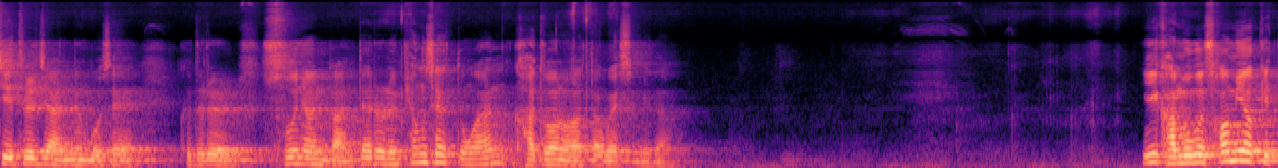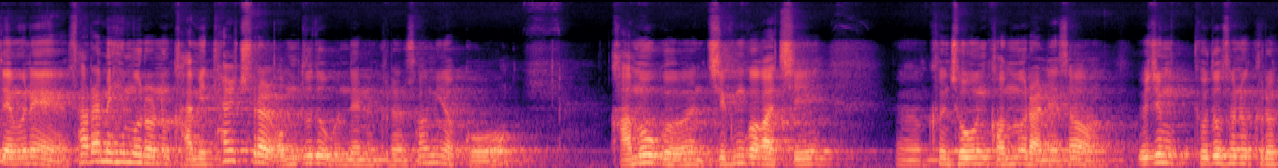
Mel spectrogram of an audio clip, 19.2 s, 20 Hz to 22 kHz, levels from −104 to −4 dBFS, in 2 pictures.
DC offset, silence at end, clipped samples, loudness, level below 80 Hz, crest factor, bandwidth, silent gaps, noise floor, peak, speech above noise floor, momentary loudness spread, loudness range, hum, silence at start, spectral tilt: under 0.1%; 0 s; under 0.1%; -23 LUFS; -58 dBFS; 22 dB; over 20 kHz; none; -61 dBFS; -2 dBFS; 39 dB; 11 LU; 8 LU; none; 0 s; -5.5 dB/octave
